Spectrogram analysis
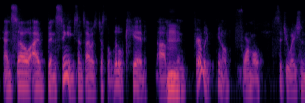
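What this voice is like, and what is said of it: Hoarse voice. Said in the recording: “I've been talking all day and my voice is hoarse.”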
